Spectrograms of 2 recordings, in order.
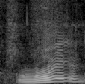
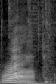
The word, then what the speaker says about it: Roy: the curse of patrick raw one of the greatest roy it's real it's it looks like roy but it's it he's french so it's like raw so patrick is that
